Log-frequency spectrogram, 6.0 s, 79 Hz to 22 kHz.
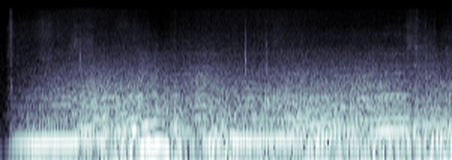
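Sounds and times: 
BMW M4 CS sports car engine revving during a test drive: 0:00.2 - 0:06.0.

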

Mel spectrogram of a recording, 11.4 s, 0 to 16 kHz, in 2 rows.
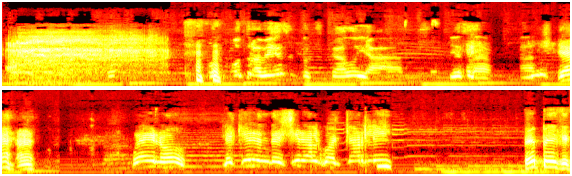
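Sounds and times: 
manager imitating a pig with a loud raspy squeal: 0:00.0 - 0:01.8
laughter: 0:01.8 - 0:02.6, 0:05.6 - 0:06.7
speech: 0:01.9 - 0:06.1, 0:07.0 - 0:09.7, 0:10.9 - 0:11.3.

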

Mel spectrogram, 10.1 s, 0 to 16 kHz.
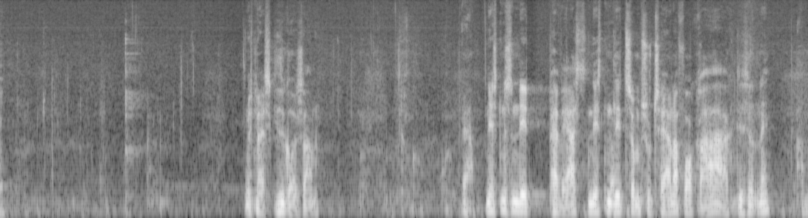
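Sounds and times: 
person chewing a bite of food with fish sauce: 0:00.0 - 0:02.9, 0:04.2 - 0:05.8
speech: 0:03.0 - 0:04.1, 0:05.8 - 0:10.0.

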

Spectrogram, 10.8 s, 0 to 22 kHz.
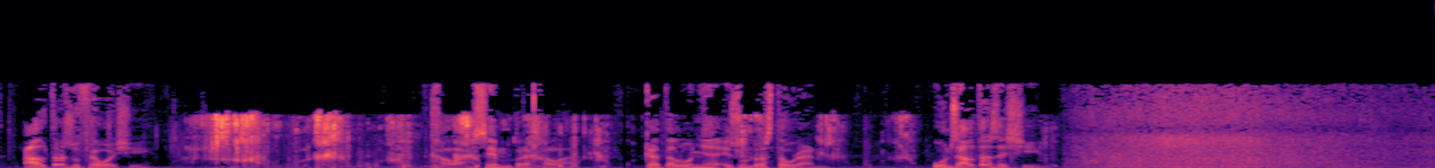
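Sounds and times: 
speech: 0:00.2 - 0:01.6, 0:03.3 - 0:06.4, 0:07.0 - 0:08.3
ocean waves breaking on shore: 0:08.0 - 0:10.7.

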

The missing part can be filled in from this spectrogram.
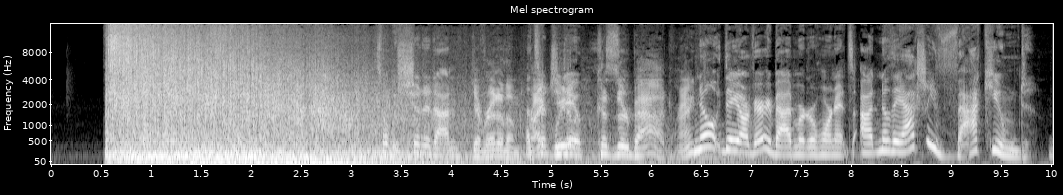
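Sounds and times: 
explosion sound effect: 0:00.5 - 0:07.2
speech: 0:03.6 - 0:10.0.

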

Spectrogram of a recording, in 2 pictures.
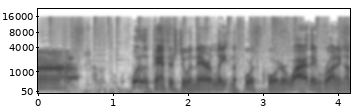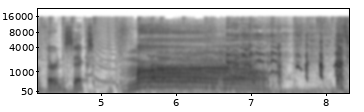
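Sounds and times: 
radio show caller imitating a cow mooing: 0:00.0 - 0:00.9, 0:05.3 - 0:07.1
speech: 0:01.2 - 0:07.4
laughter: 0:05.4 - 0:08.2.

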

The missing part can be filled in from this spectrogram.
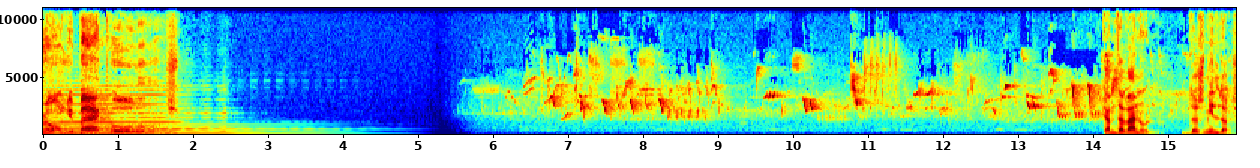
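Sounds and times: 
speech: 0:00.4 - 0:01.6, 0:14.2 - 0:15.9
many birds singing and chirping in a chorus: 0:05.6 - 0:15.9.

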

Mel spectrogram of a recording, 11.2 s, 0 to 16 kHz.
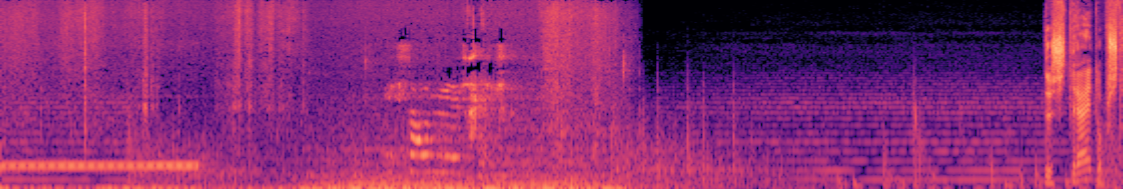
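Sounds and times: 
telephone dial tone while a number is called: 0:00.0 - 0:02.0
low rumbling background: 0:00.0 - 0:11.2
speech: 0:10.4 - 0:11.2.

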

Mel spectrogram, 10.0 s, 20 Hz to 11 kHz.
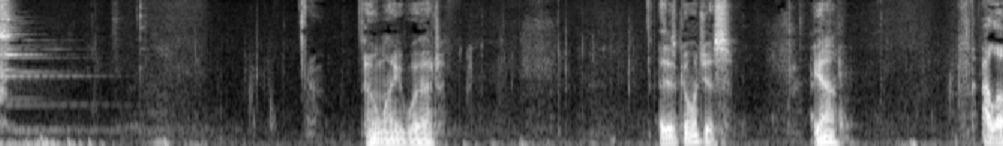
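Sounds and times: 
wine glasses clinking in a toast: 0:00.0 - 0:01.4
speech: 0:03.6 - 0:04.5, 0:06.6 - 0:07.4, 0:08.1 - 0:08.6, 0:09.8 - 0:10.0.

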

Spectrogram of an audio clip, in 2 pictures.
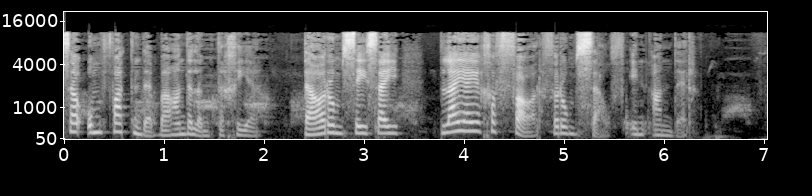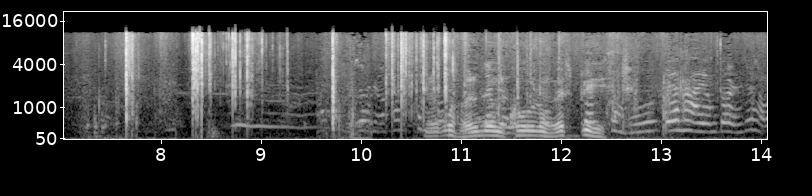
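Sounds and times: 
speech: 0:00.0 - 0:06.4, 0:10.6 - 0:14.0
wooden twigs being snapped for firewood: 0:07.2 - 0:12.2.

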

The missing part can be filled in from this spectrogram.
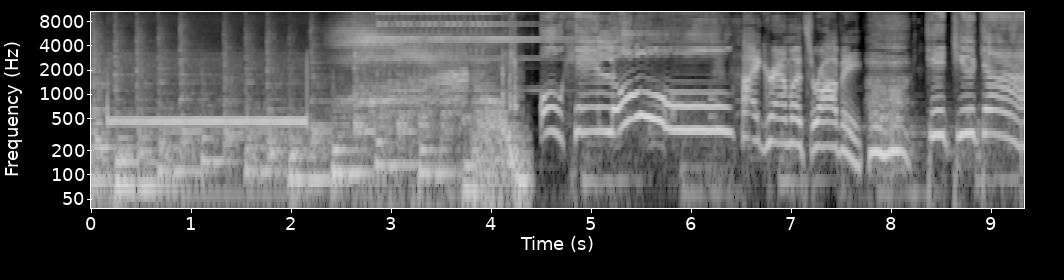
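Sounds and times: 
telephone ringing with a steady electronic tone: 0:00.2 - 0:05.1
bright shimmering swell of high tones: 0:02.4 - 0:05.3
speech: 0:06.6 - 0:09.3.

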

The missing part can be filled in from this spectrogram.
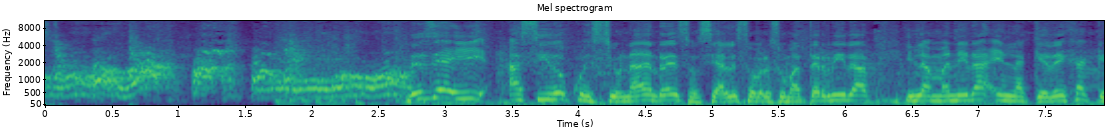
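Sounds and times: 
small dog barking and yelping: 0:00.0 - 0:02.8
speech: 0:02.7 - 0:07.9.

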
